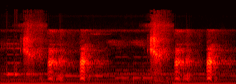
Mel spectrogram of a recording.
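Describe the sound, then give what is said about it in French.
A sequence of harsh primate alarm calls, krakoo, wakoo, hok, signalling that an eagle is attacking in the canopy: about six loud barking cries in uneven pairs, ringing out over a steady low background hum. “La séquence des cris krakou, waku, hoc, un animal dans la canopée aigle, indique un aigle est en train d'attaquer en ce moment même.”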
